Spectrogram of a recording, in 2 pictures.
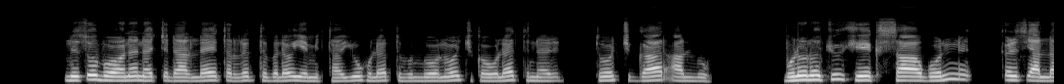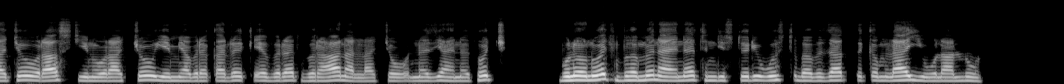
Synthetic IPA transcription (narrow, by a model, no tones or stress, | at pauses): nɨsʼubəho̞nənət͡ʃʼːɪd̪aɾlajt̪ʼɨrːɨt̪ːɨbɨləwjɛmːit̪ʰːajːuhulət̪ːbɨlo̞no̞t͡ʃːkʰəhulət̪ːnə | t̪ʰːo̞t͡ʃːɡaɾalːu | bulo̞no̞t͡ʃːuʃeksaɡo̞n | kʼɨɾsʼjalːat͡ʃːɛwɾasjɪno̞ɾat͡ʃːɛwjɛmːijaβɾəkʼərːɨkʼjɛβɨɾət̪bɨɾhanalːat͡ʃːɛwɨnːəzːihajnət̪ʰo̞t͡ʃː | bɨlo̞no̞t͡ʃːbəmɨnajnət̪ɨnd̪ist̪ɨɾiwʊst̪ʼbəβɨzat̪t̪ʼːɨkʼɨmlajːɪwɔlalːu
